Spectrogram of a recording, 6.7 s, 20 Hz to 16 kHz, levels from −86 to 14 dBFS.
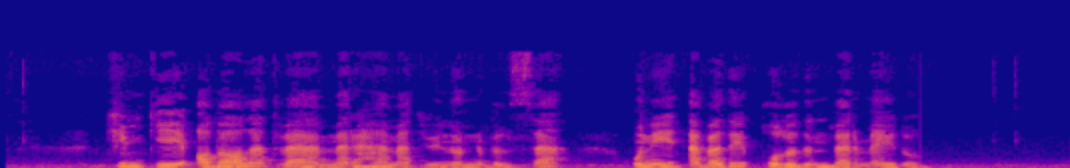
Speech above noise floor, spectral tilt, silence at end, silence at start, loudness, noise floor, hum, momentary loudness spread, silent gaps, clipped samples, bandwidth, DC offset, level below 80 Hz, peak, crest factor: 29 dB; -6.5 dB/octave; 0.85 s; 0.6 s; -19 LUFS; -47 dBFS; none; 8 LU; none; under 0.1%; 11 kHz; under 0.1%; -56 dBFS; -4 dBFS; 16 dB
